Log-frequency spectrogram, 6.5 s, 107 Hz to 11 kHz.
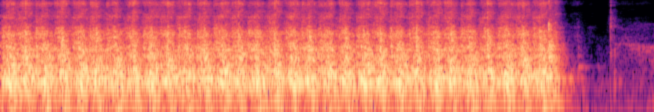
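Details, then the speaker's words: Turner Ranger tractor, 1098cc A-series petrol engine, in neutral with hand throttle cracked: starter churns slowly, about three beats a second, without catching; a weak, corroded battery is suspected, and a jump pack is needed. "I think this battery is not the best you can see it's corroded"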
